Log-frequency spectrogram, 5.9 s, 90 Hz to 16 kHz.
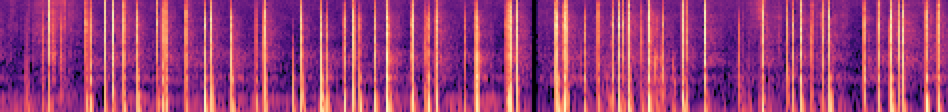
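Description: Long nails tap and scratch both sides of a hollow, pink, glossy vinyl zippered cosmetic bag. About 38 quick, dry taps sound in rapid, uneven bursts, each with a soft low thump and a short crackly click that dies away almost at once.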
